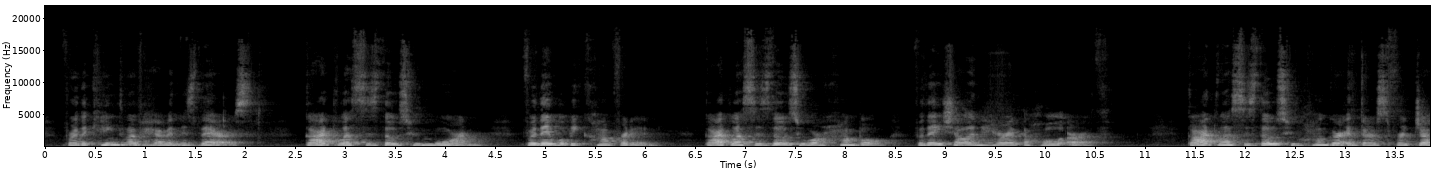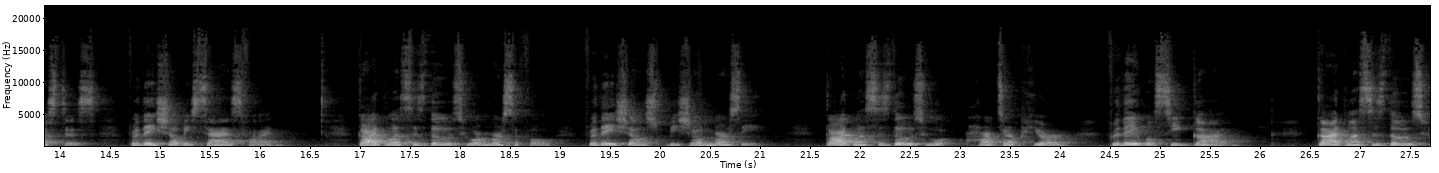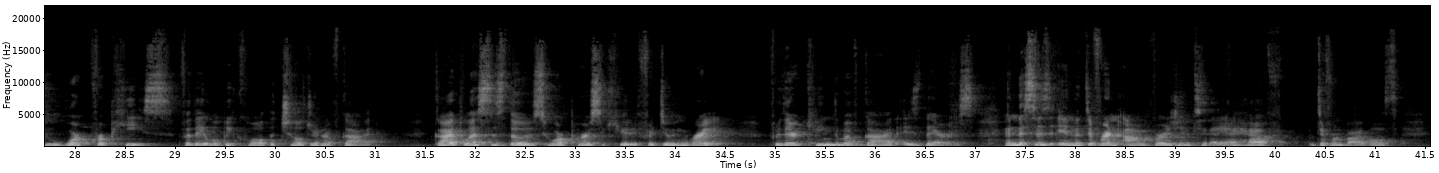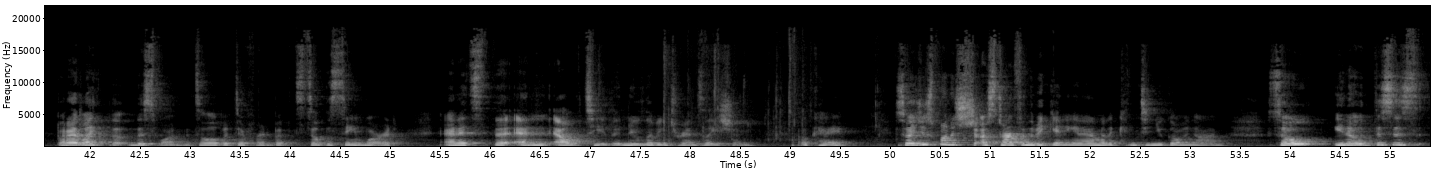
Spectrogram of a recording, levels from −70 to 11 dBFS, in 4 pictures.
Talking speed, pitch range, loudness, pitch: 175 wpm, 170-210 Hz, -21 LUFS, 185 Hz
